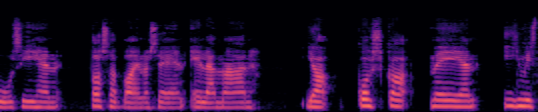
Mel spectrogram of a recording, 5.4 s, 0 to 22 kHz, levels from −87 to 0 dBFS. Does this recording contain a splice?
yes; 1 cut; at 2.9 s

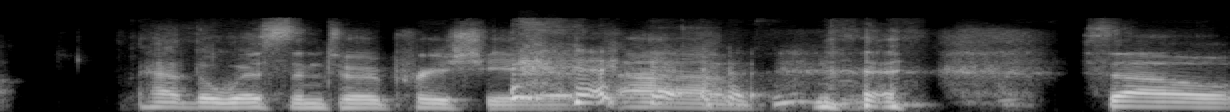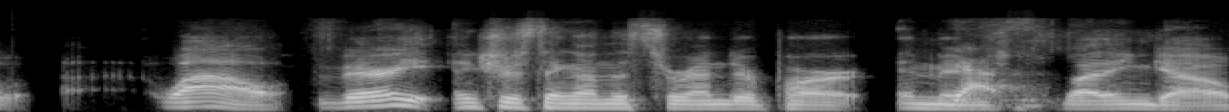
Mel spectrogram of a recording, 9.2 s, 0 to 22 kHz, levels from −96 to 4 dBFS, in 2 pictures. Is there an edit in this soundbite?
no; 0 cuts

